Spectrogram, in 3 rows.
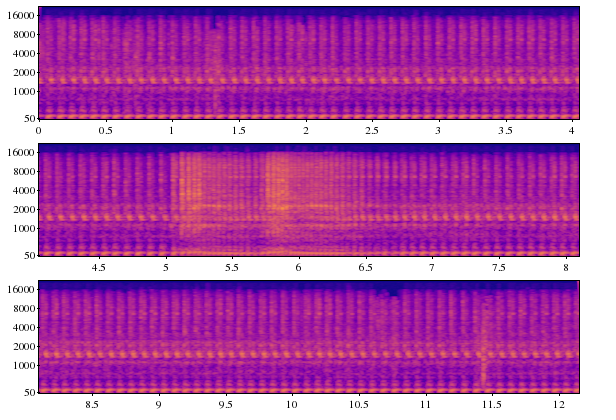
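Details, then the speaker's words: Suzuki King Quad 300 at idle with a cheap homemade beer-can muffler fix, quiet like factory. Even, deep putter at about four pulses a second, mellow exhaust with no rasp or rattle. Normal idle. "it works really good and it's really quiet this thing is a joy to drive like i said it's got lots of low end now this thing really really helped it guys"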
